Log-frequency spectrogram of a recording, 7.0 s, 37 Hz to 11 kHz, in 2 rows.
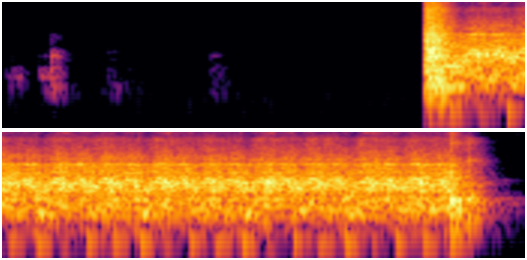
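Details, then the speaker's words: Decades-laid-up 1972 VW Beetle 1200 air-cooled engine, cranked by starter nearly four seconds with no firing; no spark seen at plug lead, coil, condenser or points suspected, distributor swap planned. "seen any spark at all so i'm going to presume the problem now is either the coil condenser or points"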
